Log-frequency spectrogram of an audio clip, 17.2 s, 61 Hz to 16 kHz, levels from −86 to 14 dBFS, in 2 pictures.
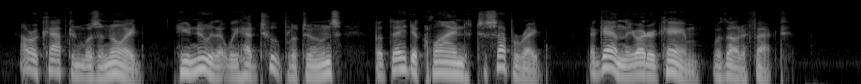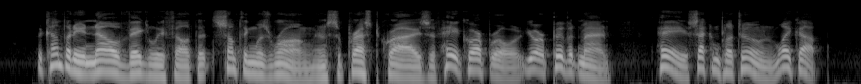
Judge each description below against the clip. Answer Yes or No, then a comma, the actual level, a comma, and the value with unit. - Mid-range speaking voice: No, low, 120 Hz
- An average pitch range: No, wide, 6.6 semitones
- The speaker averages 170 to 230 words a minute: No, average, 155 wpm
